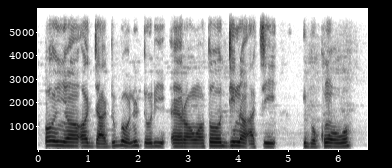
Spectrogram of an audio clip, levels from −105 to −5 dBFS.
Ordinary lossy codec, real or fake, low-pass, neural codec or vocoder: Opus, 64 kbps; real; 5.4 kHz; none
